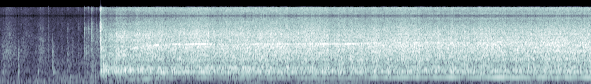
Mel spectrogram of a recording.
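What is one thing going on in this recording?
A blender motor whirs loudly and steadily.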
